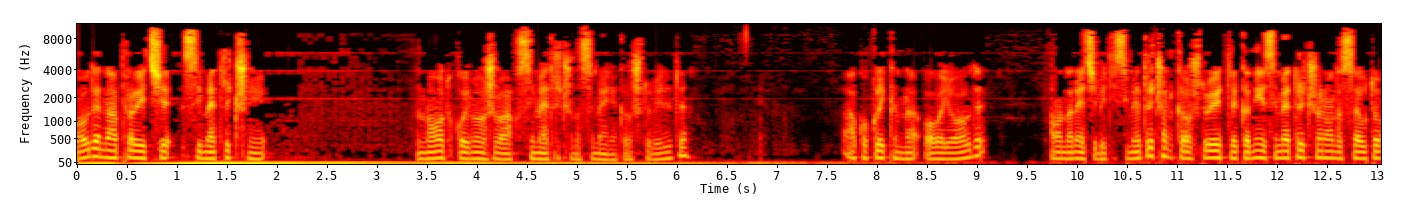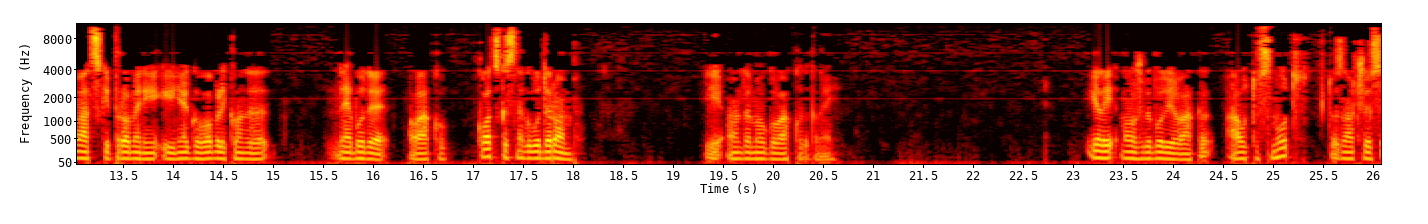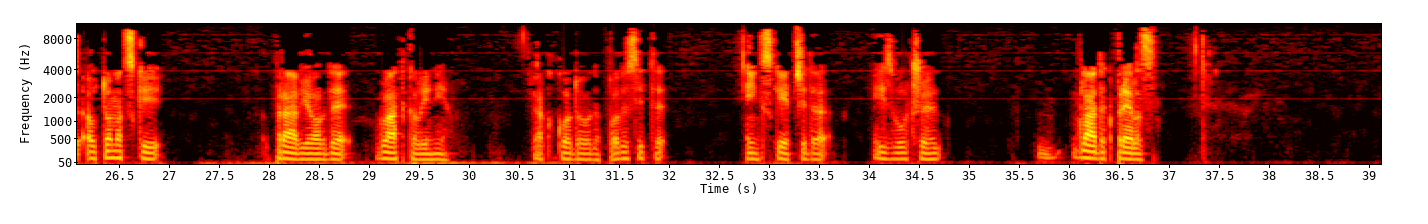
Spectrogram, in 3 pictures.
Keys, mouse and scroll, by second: 2.1-6.3 drag, 7.8-9.5 drag, 11.3-11.8 ctrl+scroll up 2, 18.6-21.2 drag, 24.7 click, 29.9-31.6 drag, 32.0-34.1 drag, 38.0-39.1 ctrl+scroll down 2.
